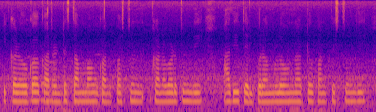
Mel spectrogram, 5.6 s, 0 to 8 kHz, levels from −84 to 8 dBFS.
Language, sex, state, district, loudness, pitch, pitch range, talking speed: Telugu, female, Telangana, Mahabubabad, -22 LUFS, 195 Hz, 195-200 Hz, 105 wpm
